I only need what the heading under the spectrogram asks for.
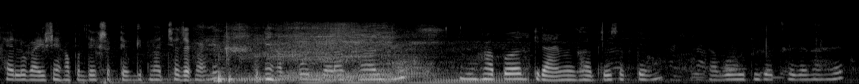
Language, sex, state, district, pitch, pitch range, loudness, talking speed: Hindi, female, Chhattisgarh, Sarguja, 230 Hz, 210-240 Hz, -31 LUFS, 210 wpm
